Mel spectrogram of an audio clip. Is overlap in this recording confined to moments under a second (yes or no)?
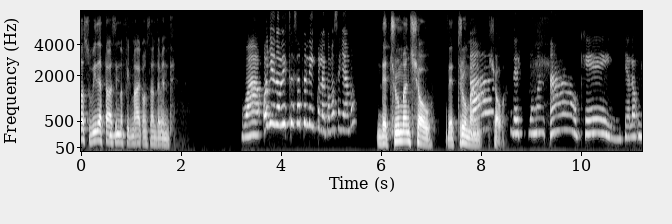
yes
